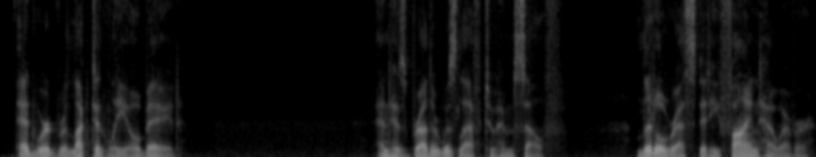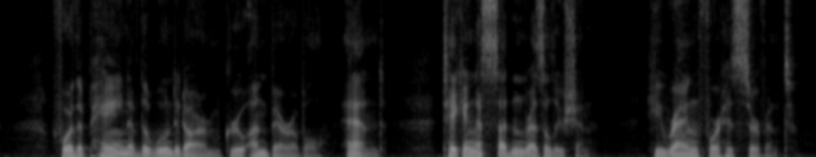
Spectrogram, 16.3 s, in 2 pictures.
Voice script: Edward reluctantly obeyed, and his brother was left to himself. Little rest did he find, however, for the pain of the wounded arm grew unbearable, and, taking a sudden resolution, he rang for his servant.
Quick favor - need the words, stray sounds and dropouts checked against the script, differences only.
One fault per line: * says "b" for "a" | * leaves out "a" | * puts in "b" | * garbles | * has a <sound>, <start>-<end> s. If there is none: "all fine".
all fine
